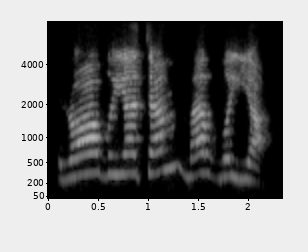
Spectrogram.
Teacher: را ساکن ہے موٹا پڑھیں گے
